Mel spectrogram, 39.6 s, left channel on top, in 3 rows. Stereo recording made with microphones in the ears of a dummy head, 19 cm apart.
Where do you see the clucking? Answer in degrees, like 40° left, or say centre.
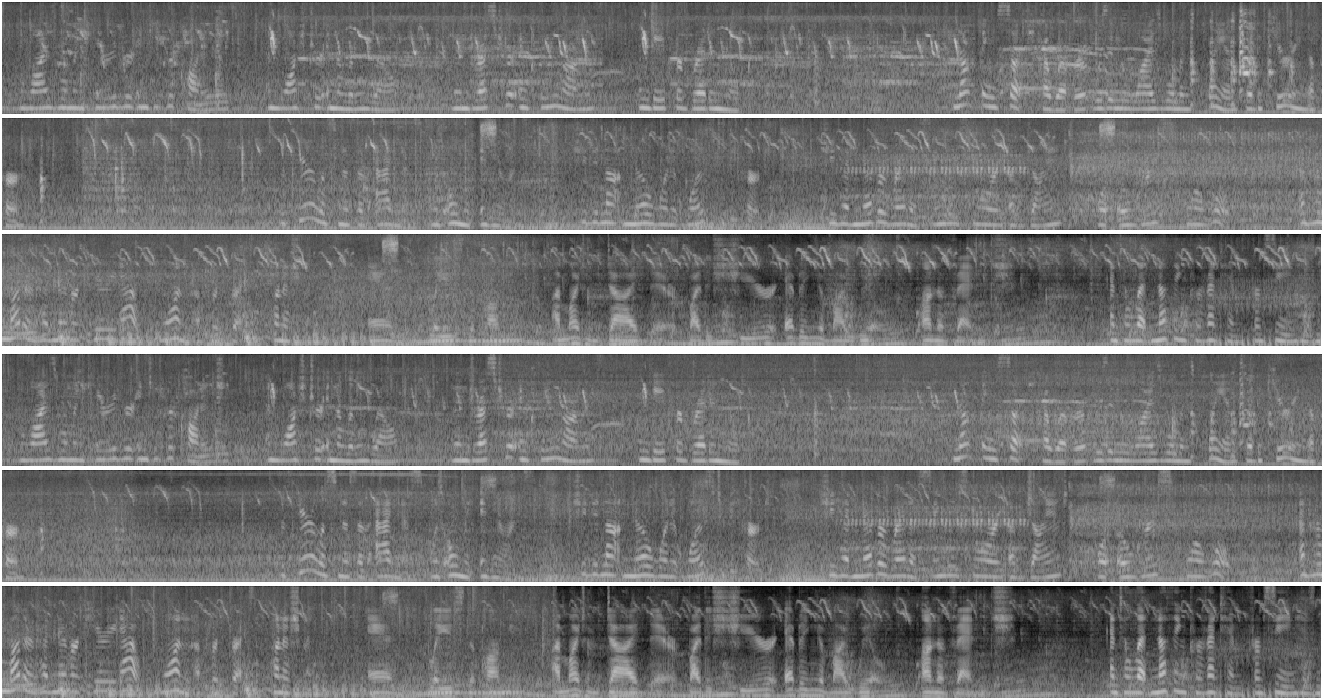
40° left.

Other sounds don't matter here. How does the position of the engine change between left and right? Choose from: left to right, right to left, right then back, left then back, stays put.
right to left.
